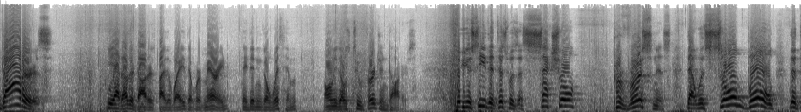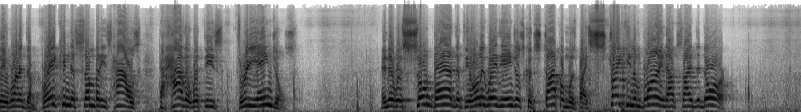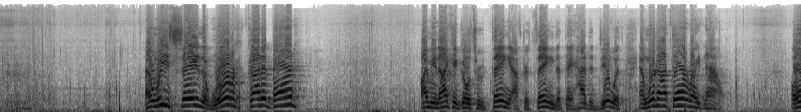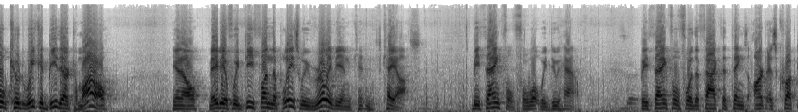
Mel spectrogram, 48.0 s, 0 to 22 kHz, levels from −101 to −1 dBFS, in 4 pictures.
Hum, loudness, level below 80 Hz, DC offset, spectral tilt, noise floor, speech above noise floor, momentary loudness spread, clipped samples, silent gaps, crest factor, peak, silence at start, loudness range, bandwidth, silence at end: none; -8 LUFS; -30 dBFS; under 0.1%; -4 dB/octave; -35 dBFS; 27 dB; 16 LU; under 0.1%; none; 8 dB; 0 dBFS; 0 s; 7 LU; 18 kHz; 0 s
